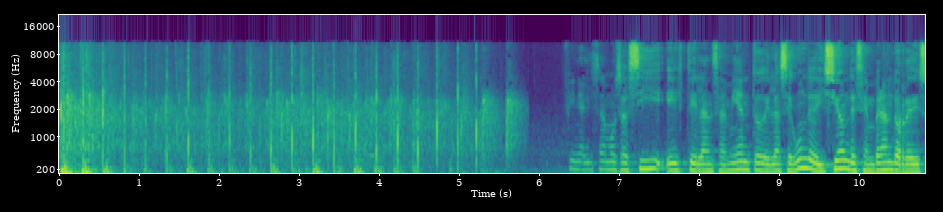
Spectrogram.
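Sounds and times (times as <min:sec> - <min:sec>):
audience applause: 0:00.0 - 0:05.9
speech: 0:06.4 - 0:10.8.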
